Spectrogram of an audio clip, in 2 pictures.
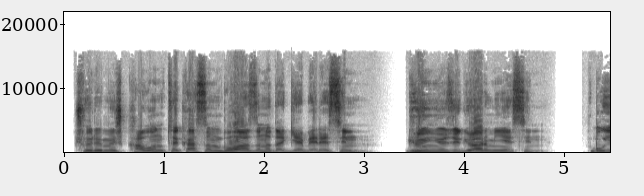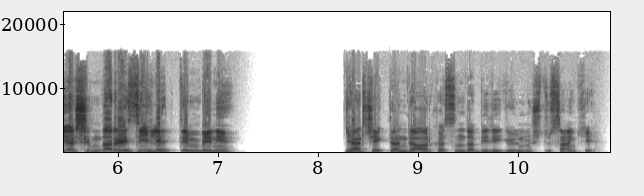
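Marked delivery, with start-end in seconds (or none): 0.1-7.2 mock angry curse. Grandfather cursing the devil aloud.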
